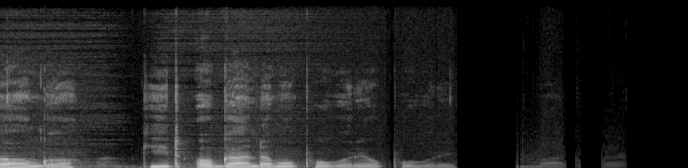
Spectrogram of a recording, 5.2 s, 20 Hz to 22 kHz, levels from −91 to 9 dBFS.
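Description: From 2.07 s, just after "kit oganda", the speech fading out grows gritty and grainy. From 2.62 s to the end at 5.17 s the grit is at its worst. This is truncation distortion on a fade: the fade was computed with too few bits and no dither, which sounds like roughly a 9-bit stage, so the quietest part of the waveform collapses into coarse square steps.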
